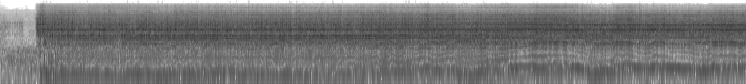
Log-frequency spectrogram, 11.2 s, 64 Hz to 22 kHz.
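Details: Traxxas Revo 3.3 nitro engine, newly fitted THS tuned pipe, a little cold, tuned very rich: screams at high revs then dips and wavers, lean bog after the shift to second gear.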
